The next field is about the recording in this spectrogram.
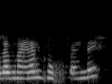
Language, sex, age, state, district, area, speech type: Telugu, female, 18-30, Telangana, Hyderabad, urban, conversation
